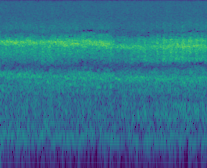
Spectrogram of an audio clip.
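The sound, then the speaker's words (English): A train headed for Valley Ho rolls past with a steady, loud roar and hiss that holds evenly for a few seconds, a bright whine riding over the low rumble, with no voices. “Looks like a train headed for Valley Ho.”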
